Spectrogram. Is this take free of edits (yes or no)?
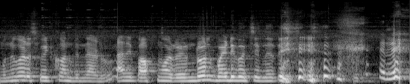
no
